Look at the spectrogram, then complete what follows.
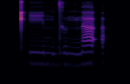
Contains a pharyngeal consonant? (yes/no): no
